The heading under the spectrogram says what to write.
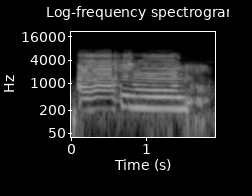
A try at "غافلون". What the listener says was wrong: تھوڑا سا اور غین کے لیے تھوڑا سا آپ اس کی آواز کو موٹا کریے. غافلون کیونکہ غین جو ہے یہ موٹے حرفوں میں آتا ہے. پورا حرف کہتے ہیں اس کو.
